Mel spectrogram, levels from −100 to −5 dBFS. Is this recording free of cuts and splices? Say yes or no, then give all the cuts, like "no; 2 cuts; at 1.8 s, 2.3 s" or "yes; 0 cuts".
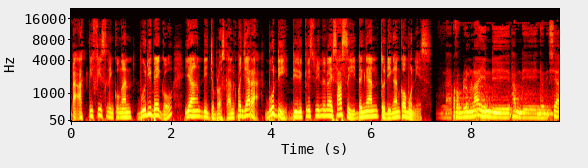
no; 4 cuts; at 1.2 s, 3.8 s, 7.6 s, 8.8 s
